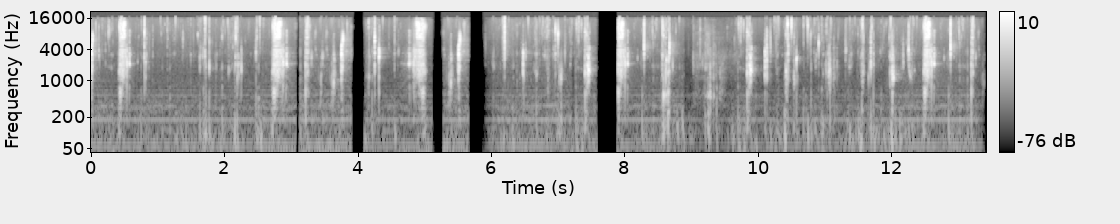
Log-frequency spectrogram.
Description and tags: Disgusting Slop
Created by squishing wet oatmeal in a bowl, this sounds like gloppy slop.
